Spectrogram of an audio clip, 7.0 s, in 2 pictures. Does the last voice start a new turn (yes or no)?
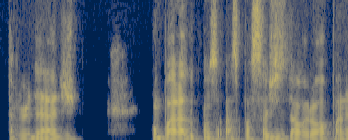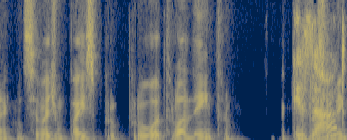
yes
